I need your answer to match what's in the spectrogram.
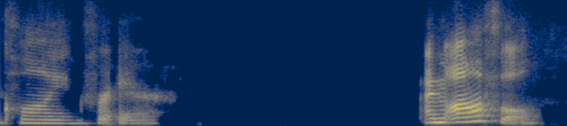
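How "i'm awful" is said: choked, louder sobbing words; crying with a contorted face; garbled crying. Retold or imitated. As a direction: force it out through tears. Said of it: "My words garble".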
